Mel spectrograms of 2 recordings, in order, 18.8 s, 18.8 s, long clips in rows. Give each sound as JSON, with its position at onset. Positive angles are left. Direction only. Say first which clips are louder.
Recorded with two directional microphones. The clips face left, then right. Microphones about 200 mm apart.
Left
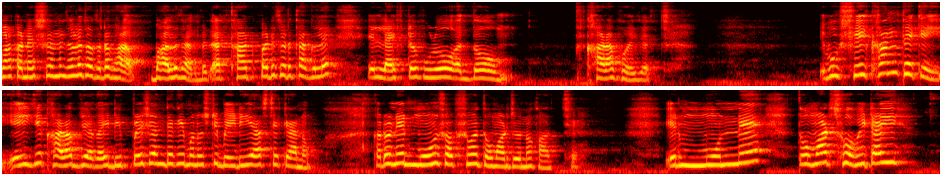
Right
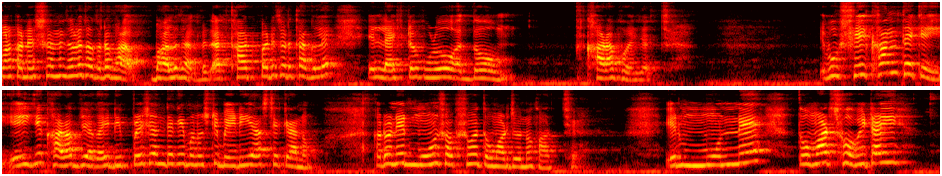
{"t": 0.0, "sound": "a woman's voice", "louder": "left 6 dB", "side_deg": 40}
{"t": 8.1, "sound": "a woman's voice", "louder": "left 6 dB", "side_deg": 40}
